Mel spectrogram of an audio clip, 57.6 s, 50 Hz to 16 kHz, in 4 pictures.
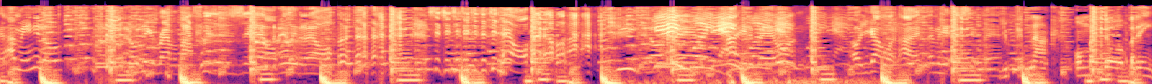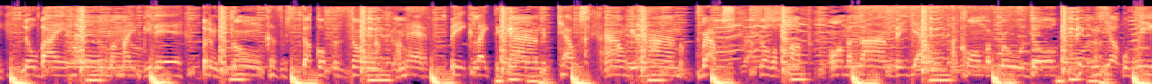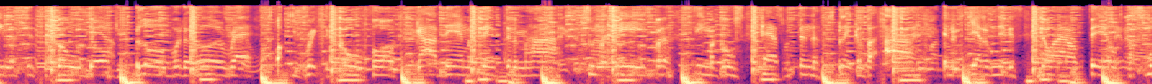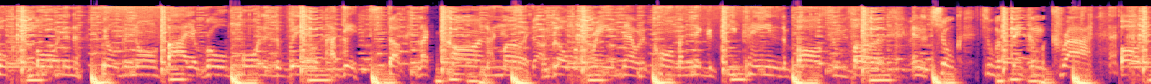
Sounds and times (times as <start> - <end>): Music: 0.0 - 57.5.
